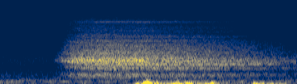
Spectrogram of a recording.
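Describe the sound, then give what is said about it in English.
One long, deep breath drawn in and let out slowly, a soft, airy rush that swells and then fades, with a faint low thump partway through. “Take a deep breath.”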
